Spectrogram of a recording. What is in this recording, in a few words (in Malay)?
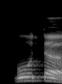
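"buta", Malay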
